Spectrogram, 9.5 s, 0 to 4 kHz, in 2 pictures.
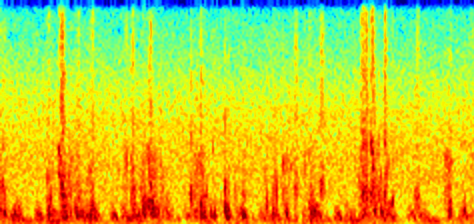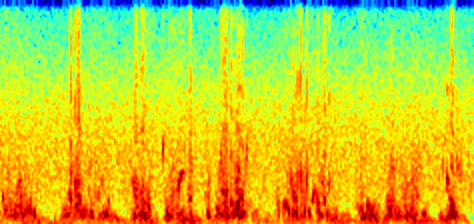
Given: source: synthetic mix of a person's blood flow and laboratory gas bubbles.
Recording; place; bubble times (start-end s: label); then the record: Doppler ultrasound of blood flow; precordium
0.00-0.18 s: bubbles
0.47-0.99 s: bubbles
1.22-1.73 s: bubbles
1.90-2.57 s: bubbles
2.64-3.00 s: bubbles
3.02-3.27 s: bubbles
3.56-3.97 s: bubbles
4.13-4.24 s: bubbles
4.44-5.15 s: bubbles
5.38-5.89 s: bubbles
6.04-6.29 s: bubbles
6.35-6.71 s: bubbles
6.77-7.25 s: bubbles
7.50-8.07 s: bubbles
8.29-9.05 s: bubbles
9.13-9.49 s: bubbles
From the record:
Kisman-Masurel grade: 343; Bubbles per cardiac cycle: rolling drumbeat, 9 or more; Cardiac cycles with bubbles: 100%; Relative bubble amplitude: loud (0.450 to 0.775); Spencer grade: 3 (all of the cardiac periods contain showers or single bubble signals, but not dominating or overriding the cardiac motion signals); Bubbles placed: anywhere in the cardiac cycle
